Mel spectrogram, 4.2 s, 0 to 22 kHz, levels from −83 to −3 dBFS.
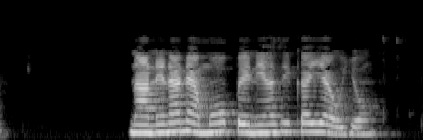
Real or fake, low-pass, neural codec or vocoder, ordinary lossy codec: real; 7.2 kHz; none; MP3, 96 kbps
